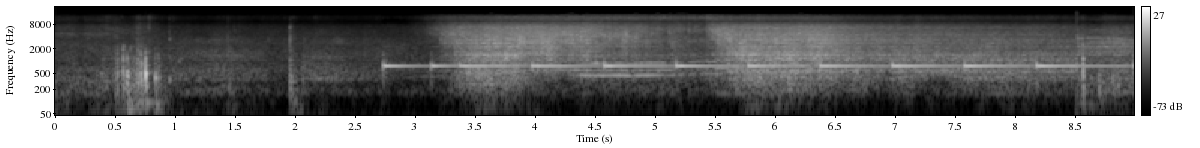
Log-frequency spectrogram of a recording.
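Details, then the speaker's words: 2020 GMC 2500HD Duramax diesel after fuel filter replacement: lift pump priming at key-on, steady ticking about every half second with hissing as air purges from the fuel system. "you get in the truck don't hit the foot brake and just push the start stop but engine button and hold it for four or five seconds and the truck will come on i can hear the pump running i'm sure you guys probably can't but"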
